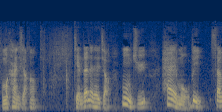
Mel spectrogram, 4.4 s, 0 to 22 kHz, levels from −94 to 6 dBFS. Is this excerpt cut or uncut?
cut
